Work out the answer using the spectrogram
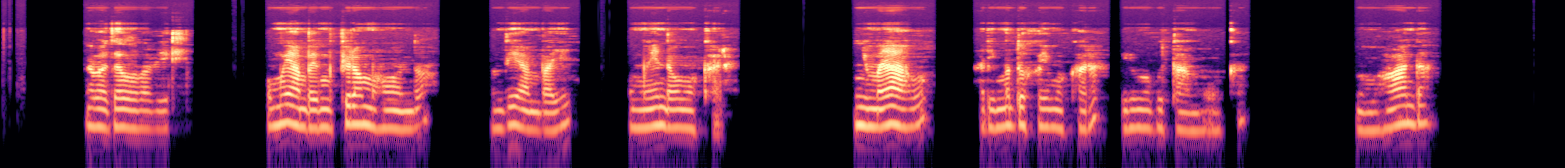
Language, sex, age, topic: Kinyarwanda, female, 25-35, finance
